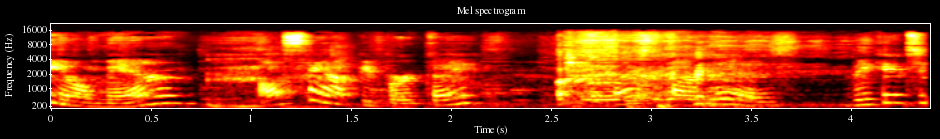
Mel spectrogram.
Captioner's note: laughs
